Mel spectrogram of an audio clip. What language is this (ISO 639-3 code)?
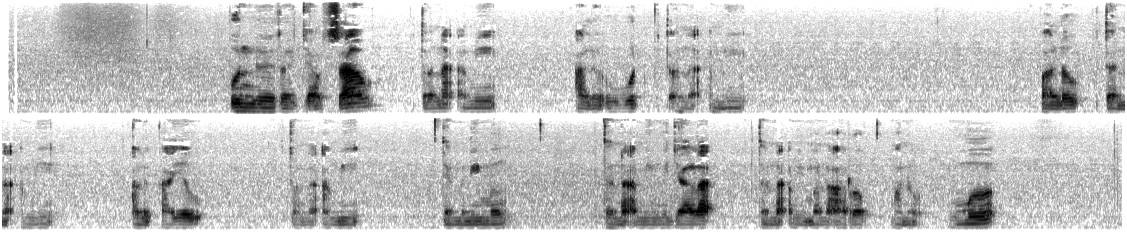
pne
